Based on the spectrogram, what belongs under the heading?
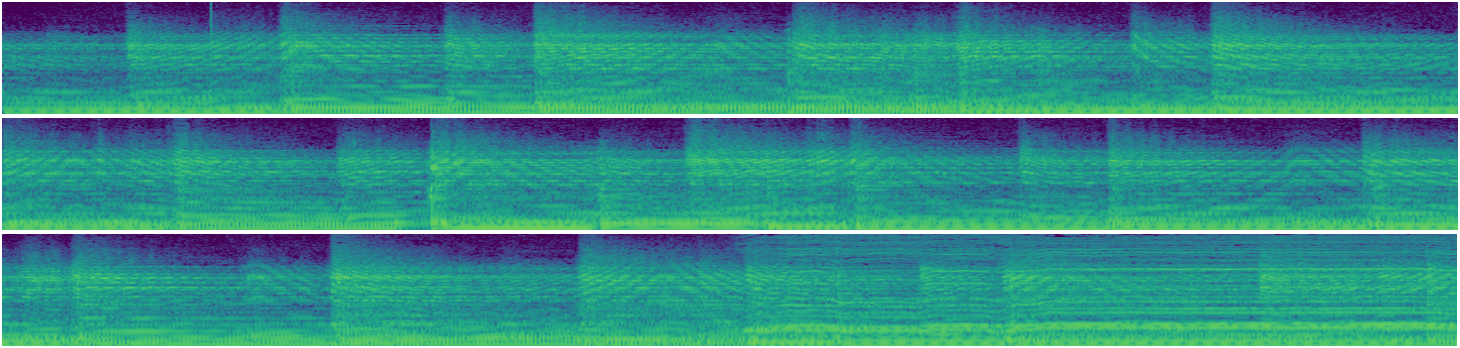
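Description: A heavy rock song from an album plays with loud distorted guitars, a steady driving beat and sustained low bass notes, the dense full-band sound continuing without any voices for the whole stretch.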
